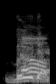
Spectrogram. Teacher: you don't even pronounce the N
